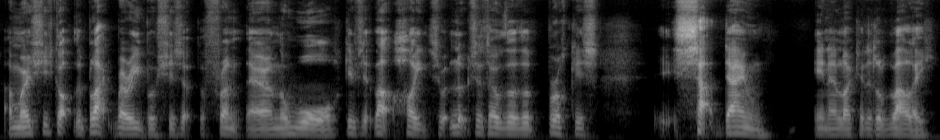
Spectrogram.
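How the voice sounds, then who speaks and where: A man, croaky from a cold, giving halting, warmly praising commentary on a farm game. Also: fairly low pitch, fairly even intonation. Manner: halting, repeats words, warm praise. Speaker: farm game channel host. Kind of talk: casual gameplay commentary.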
